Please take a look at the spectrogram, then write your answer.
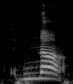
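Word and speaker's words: gnaw: ना, यहाँ पे जी साइलेंट है.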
